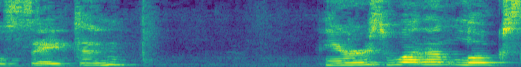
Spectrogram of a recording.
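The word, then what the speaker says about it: seitan: this first this is satan it's pronounced like the devil satan here's what it looks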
